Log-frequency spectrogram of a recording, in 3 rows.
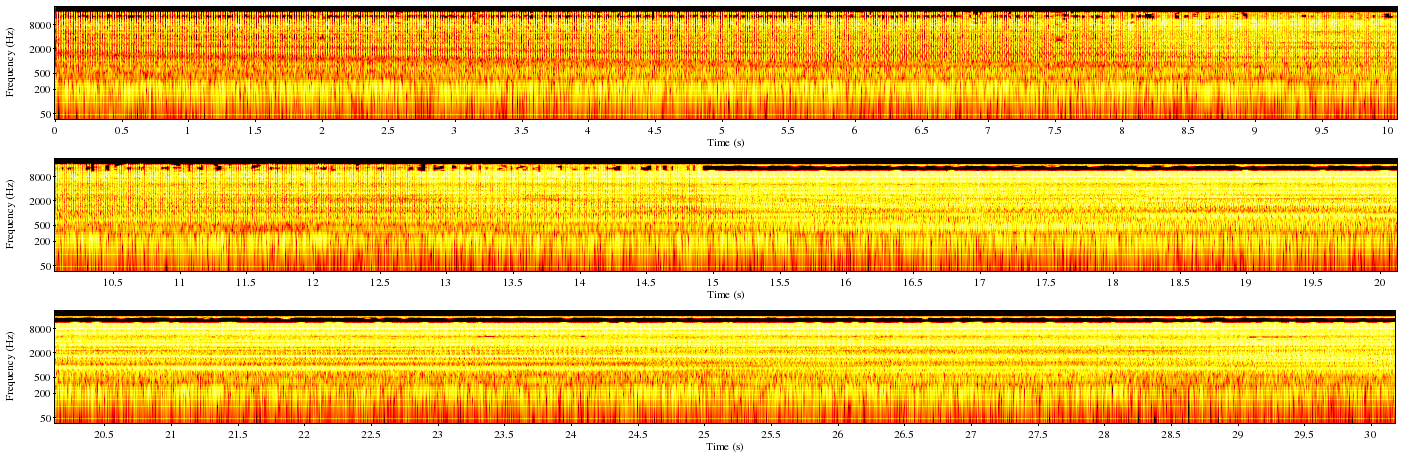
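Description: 60 W MOPA fibre laser engraving a logo into a black card: a steady machine hum with a whine of several steady tones over it that jump to new pitches every few seconds as the laser works through the fill, with a falling tone in the first few seconds.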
